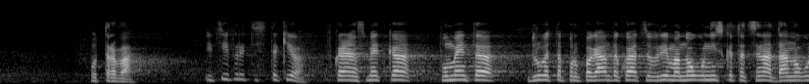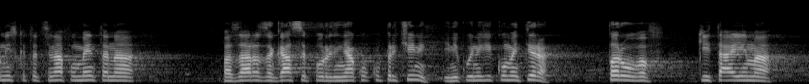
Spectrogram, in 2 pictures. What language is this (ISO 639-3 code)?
bul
